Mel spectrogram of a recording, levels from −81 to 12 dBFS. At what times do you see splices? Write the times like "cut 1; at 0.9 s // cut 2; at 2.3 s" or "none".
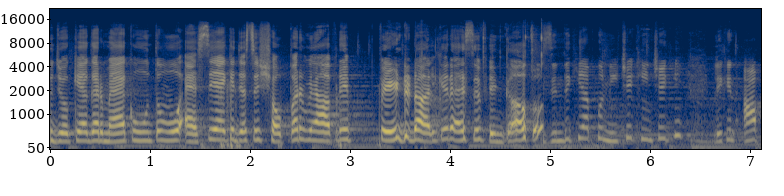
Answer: cut 1; at 4.9 s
